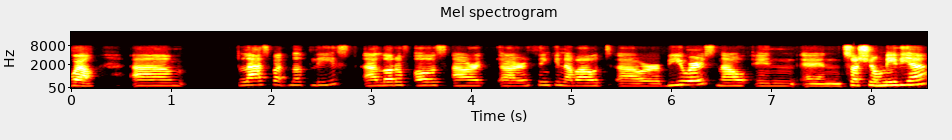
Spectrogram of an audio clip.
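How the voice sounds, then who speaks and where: A woman talks at a very slow pace with a medium pitch and ordinary pitch variation. Her loudness swings widely. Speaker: presenter for a youth science organisation. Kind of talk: conference presentation. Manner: hesitant.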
